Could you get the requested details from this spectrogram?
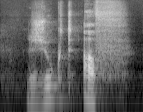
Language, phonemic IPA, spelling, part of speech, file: Dutch, /ˈzukt ˈɑf/, zoekt af, verb, Nl-zoekt af.ogg
- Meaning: inflection of afzoeken: 1. second/third-person singular present indicative 2. plural imperative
